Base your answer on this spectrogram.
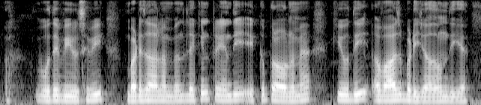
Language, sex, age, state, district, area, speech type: Dogri, male, 18-30, Jammu and Kashmir, Samba, urban, spontaneous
